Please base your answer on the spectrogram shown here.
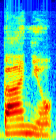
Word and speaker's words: baño: The word baño is pronounced ba-nyo with a soft ny sound like in the English word canyon.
